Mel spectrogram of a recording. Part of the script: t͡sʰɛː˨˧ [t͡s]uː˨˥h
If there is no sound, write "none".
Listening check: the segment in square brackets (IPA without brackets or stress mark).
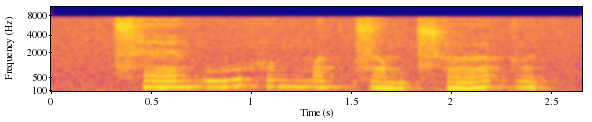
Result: n̪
